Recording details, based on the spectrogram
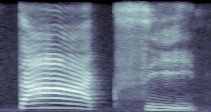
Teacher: o tá foi alongado né então é a penúltima sílaba tônica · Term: paroxítona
